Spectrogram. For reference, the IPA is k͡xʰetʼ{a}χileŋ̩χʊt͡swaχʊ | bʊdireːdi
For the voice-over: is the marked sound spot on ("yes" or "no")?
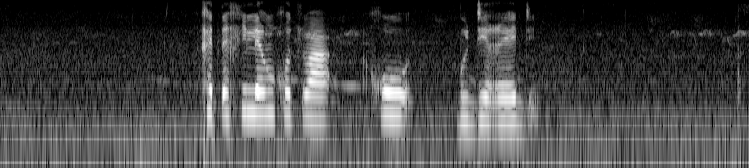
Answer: no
